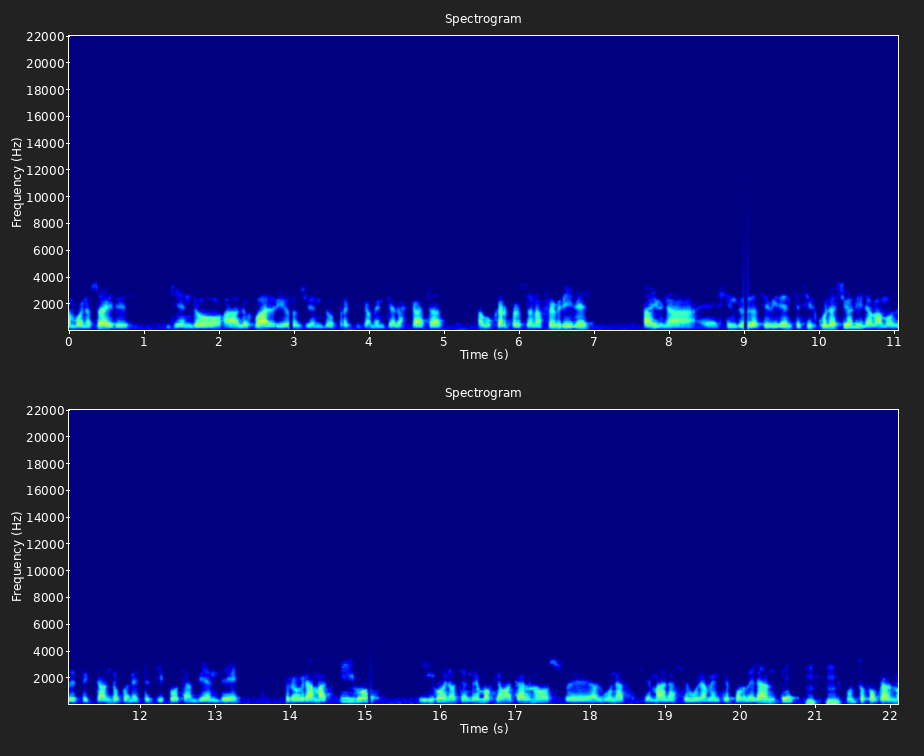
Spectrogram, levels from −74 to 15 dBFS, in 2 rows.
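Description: At 2.93, 8.99, 15.04 and 21.09 s the sound drops out into a short, hard-edged hole of silence, about 53, 54, 37 and 36 ms long. They land almost exactly six seconds apart, which fits a stream cut into 6-second segments. It's a gap between stream segments: the time stamps don't quite meet, so the player pads the join with silence. Nothing's actually missing, just pushed later.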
